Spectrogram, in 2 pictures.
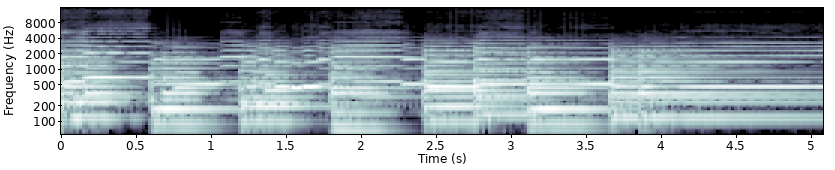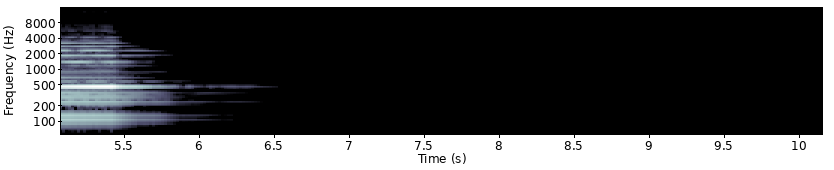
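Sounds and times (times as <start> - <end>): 
clarinet playing a classical fantasy: 0.0 - 5.9.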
